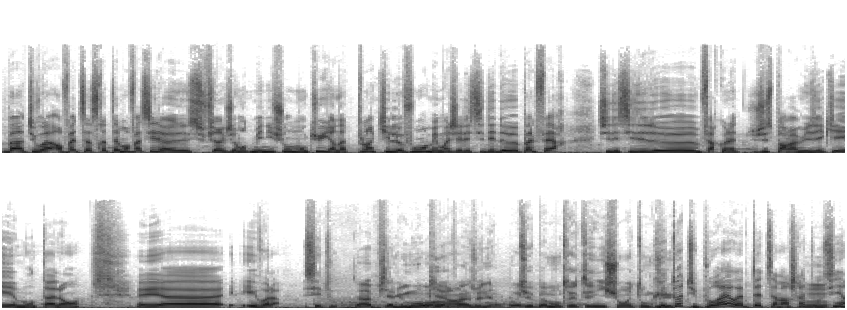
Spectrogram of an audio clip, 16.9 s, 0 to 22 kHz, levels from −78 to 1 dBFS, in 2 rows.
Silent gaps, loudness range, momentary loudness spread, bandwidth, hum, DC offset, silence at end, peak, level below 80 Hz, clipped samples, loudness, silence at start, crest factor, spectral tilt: none; 1 LU; 5 LU; 16 kHz; none; 0.3%; 0 s; 0 dBFS; -26 dBFS; under 0.1%; -12 LUFS; 0 s; 12 dB; -4.5 dB/octave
